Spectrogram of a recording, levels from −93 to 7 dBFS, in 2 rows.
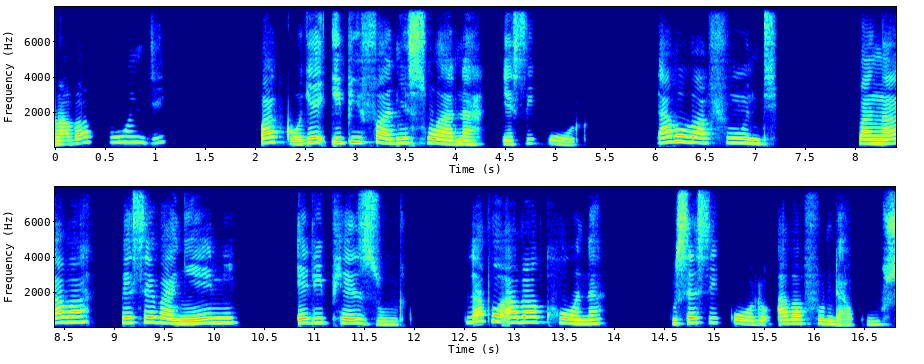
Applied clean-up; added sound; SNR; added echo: neural mask model Resemble Enhance denoiser.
